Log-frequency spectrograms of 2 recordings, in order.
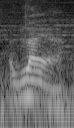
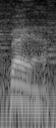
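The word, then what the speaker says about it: Reah: Yeah, so I pronounce it as Leia rather than Rhea.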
